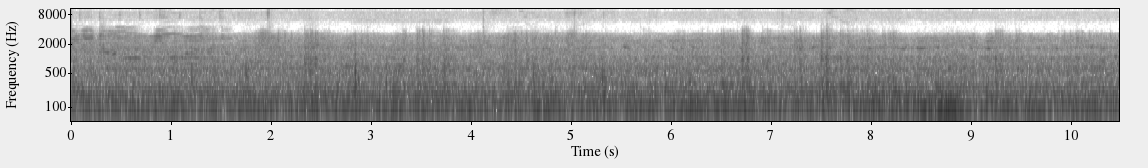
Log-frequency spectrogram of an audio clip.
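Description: Steady low road and engine rumble heard from inside a moving vehicle, with a short louder low bump near the end.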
